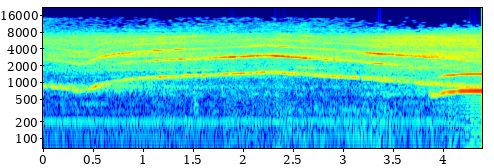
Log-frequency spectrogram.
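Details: A wolfdog, set off by a passing ambulance siren, gives a long, smooth howl that rises slowly, holds, then sags back down, later turning into a monkey-like noise.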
